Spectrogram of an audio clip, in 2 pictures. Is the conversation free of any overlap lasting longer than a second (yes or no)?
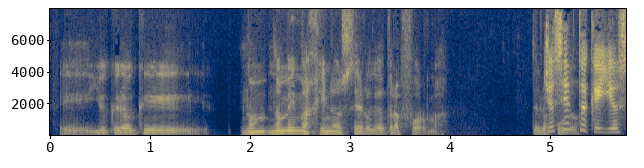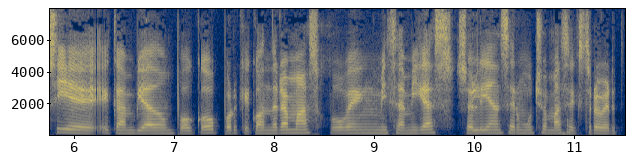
yes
